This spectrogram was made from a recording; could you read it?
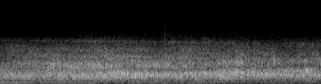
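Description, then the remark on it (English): An American Cobra attack helicopter passes low overhead at a fair in Iraq, a loud, steady wash of engine and rotor noise that fills the whole recording without fading, with a deep hum underneath and no voices. “As small Iraqi children sitting in plastic helicopters serenely ride round and round a merry-go-round, a real one, an American Cobra, passes low overhead.”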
